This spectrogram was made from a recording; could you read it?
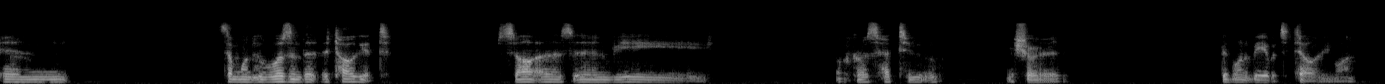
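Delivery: emotionless, flat stage whisper, we drawn out. A character speaking at a grave, in a half-whisper. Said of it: "You can tell I am very, it's very difficult for me to show emotion, / You will look around and then be near everyone in a whisper tone".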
